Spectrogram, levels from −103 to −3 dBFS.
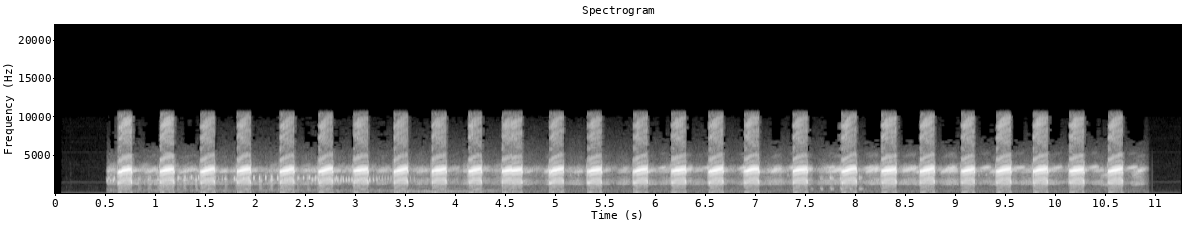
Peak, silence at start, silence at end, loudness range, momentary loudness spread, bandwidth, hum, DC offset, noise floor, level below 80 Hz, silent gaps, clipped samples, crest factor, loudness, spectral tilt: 0 dBFS; 0.5 s; 0.35 s; 1 LU; 2 LU; 11 kHz; none; 0.2%; -34 dBFS; -56 dBFS; none; 4%; 10 dB; -7 LUFS; 2 dB/octave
